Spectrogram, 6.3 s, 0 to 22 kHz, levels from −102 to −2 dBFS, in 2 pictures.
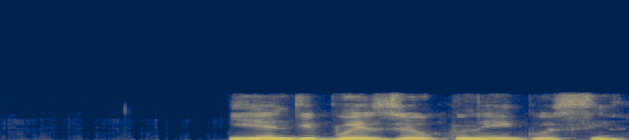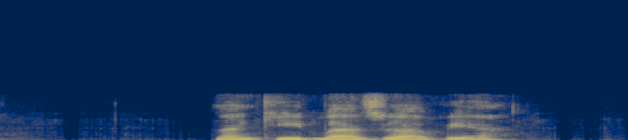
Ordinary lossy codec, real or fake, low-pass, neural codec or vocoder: none; fake; 7.2 kHz; codec, 16 kHz, 4.8 kbps, FACodec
